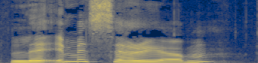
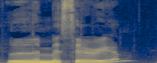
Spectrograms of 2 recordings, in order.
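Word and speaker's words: L'Émissarium: I'm pretty sure there's no break between the L and the I. – L'Emissarium? – Yes. – Okay. – That's how it's usually pronounced in French.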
